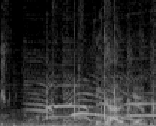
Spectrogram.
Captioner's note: cheers & Applause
